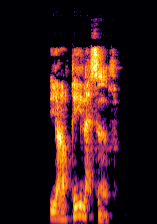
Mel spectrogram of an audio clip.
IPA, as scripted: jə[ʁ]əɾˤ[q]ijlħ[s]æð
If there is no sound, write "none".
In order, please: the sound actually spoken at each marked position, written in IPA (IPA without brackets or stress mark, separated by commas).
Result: ʕ, q, s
